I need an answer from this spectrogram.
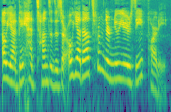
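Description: A woman's voice: fairly high pitch, expressive, a little fast. A woman co-hosting a podcast in casual chat, jumping in to finish her partner's sentences. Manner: chatty, jumps in to finish his sentences. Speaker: podcast co-host.

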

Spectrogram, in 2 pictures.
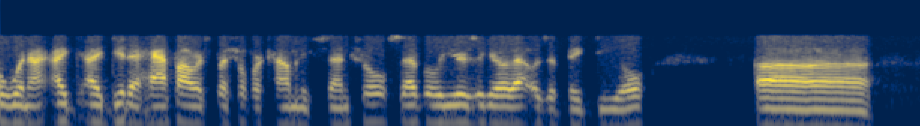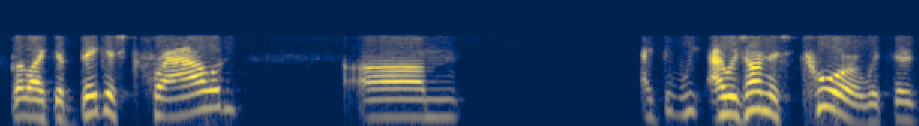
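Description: Self-deprecating comedian on a tinny phone. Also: male voice, mid-range voice, no echo. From US Midwest. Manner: rambling, self-deprecating, many restarts. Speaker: stand-up comedian. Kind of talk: casual phone conversation. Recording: dry tinny phone line.

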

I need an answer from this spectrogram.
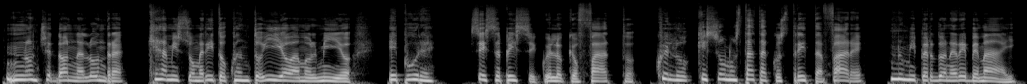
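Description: A male reader puts on a young noblewoman in distress, her voice pitched high above his own. She begs and confesses in a breathless, imploring rush, and it is read close to the mic in a dry booth. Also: normal speed, darkish tone, dry recording, natural voice. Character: desperate noblewoman, young, pleading and tearful. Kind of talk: audiobook character voice.

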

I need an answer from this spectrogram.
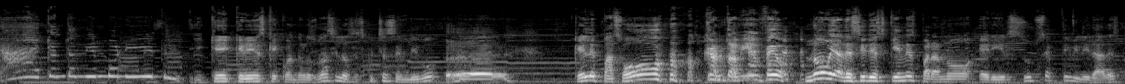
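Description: A man co-hosts a casual podcast and chats playfully. His voice is a little high and very lively in pitch. Faint guitar music sits in the background. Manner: playful, chatty, animated. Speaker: podcast co-host. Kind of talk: casual chat.

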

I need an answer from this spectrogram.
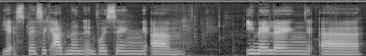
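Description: A young woman with a South African accent talks as a guest in a casual interview. Her voice is smooth and clear at a middling pitch, and her manner is informal and easygoing in wording. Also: little pitch movement, takes it slowly. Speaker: interview guest, small business owner and designer.

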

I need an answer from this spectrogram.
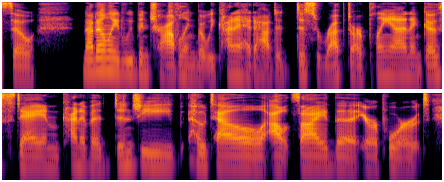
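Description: A woman, hosting a podcast and telling a personal story in an animated, expressive way, acting out quoted lines. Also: low voice, no echo, studio quality. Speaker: podcast host. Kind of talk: storytelling monologue.

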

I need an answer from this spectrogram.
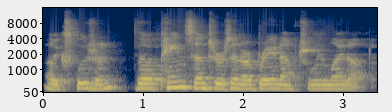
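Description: A woman speaking as a panelist, explaining her points with emphasis. Her voice sits in a middle pitch range, and the room adds a noticeable echo. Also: normal speed, darkish tone. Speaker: panelist, executive coach. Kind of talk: live panel discussion. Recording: roomy echo.

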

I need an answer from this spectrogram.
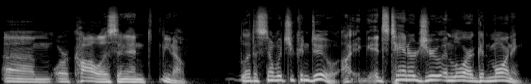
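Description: A man's voice: a little high, animated, fairly quick, no echo, clean studio sound. A man hosting a morning radio show, joking and bantering in an upbeat way. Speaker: radio host. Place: radio studio. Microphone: studio mic.

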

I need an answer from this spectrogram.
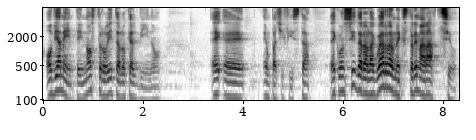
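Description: A man's voice: mid-range voice, animated, unhurried, fairly bright tone. A man teaching a literature lesson, reading passages aloud and breaking off to explain, with many "eh" and "no?" tags and frequent self-corrections.

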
